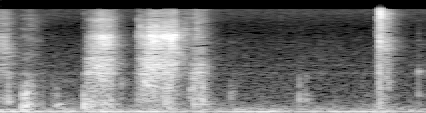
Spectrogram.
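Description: Mouth sounds of eating passion fruit pulp and seeds: two short wet bursts about a third of a second apart, small clicks, and a sharp click near the end.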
